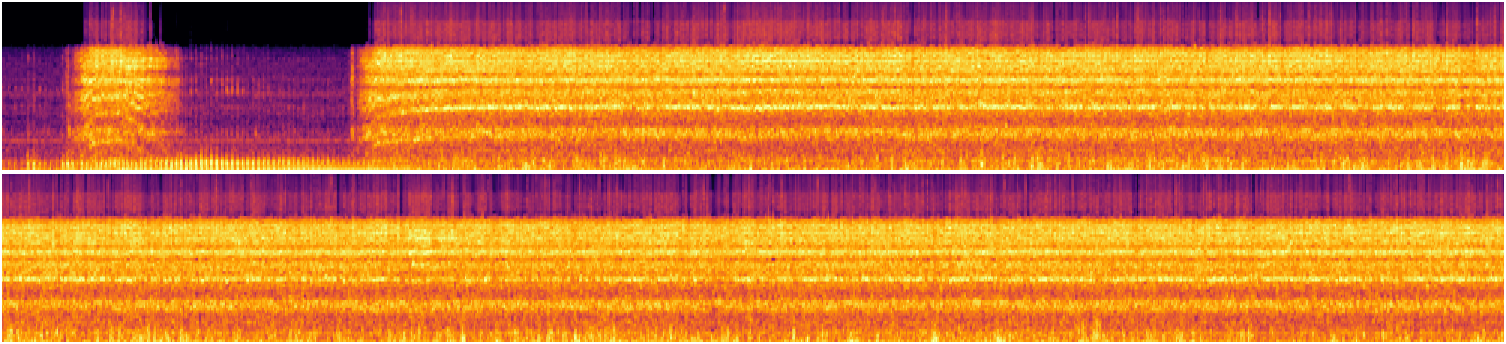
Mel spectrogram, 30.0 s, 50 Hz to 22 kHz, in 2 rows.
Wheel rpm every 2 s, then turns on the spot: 40, 30, 220, 230, 230, 230, 230, 230, 240, 230, 230, 230, 230, 230, 240.
none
